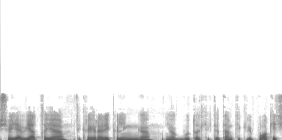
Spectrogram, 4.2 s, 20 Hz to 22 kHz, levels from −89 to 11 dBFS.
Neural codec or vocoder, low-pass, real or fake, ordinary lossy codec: none; 7.2 kHz; real; MP3, 32 kbps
